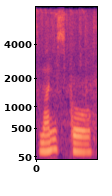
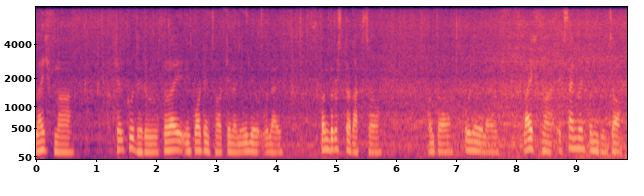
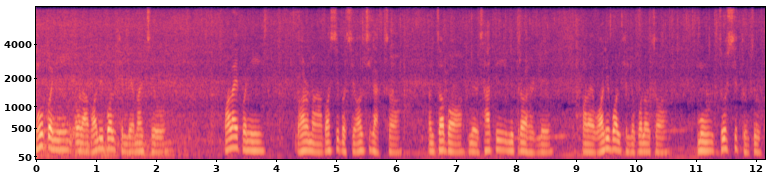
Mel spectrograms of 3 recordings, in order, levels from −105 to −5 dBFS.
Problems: background sounds at intervals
